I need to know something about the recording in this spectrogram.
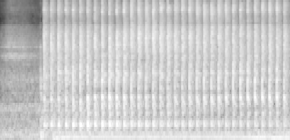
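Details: Radial shockwave therapy on an arm wrestler's triceps; rapid, steady mechanical tapping pulses, about four a second, over a low hum from a radial shockwave therapy device.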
